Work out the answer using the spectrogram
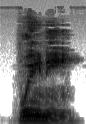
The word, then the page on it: weeny: Australian English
